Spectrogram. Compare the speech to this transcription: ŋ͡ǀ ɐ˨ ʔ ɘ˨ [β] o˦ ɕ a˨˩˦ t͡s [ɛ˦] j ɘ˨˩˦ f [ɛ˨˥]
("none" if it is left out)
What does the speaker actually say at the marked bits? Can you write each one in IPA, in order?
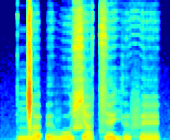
β, ɛ˦, ɛ˨

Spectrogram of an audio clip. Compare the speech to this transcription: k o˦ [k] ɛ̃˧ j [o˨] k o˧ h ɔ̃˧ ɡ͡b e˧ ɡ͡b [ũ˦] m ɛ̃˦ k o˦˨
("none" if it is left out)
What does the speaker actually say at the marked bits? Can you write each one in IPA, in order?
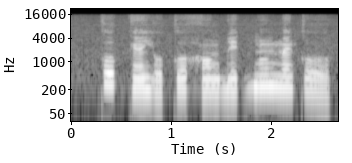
k, o˨, ũ˦

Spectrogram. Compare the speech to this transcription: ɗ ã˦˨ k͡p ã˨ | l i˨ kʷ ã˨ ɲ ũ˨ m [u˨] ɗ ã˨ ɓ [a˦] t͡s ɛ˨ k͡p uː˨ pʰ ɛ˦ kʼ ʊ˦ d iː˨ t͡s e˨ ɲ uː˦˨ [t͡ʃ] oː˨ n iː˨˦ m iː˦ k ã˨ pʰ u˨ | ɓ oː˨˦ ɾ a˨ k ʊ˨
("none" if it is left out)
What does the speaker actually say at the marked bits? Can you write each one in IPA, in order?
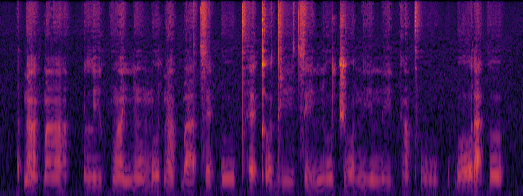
u˦, a˨, t͡ʃ

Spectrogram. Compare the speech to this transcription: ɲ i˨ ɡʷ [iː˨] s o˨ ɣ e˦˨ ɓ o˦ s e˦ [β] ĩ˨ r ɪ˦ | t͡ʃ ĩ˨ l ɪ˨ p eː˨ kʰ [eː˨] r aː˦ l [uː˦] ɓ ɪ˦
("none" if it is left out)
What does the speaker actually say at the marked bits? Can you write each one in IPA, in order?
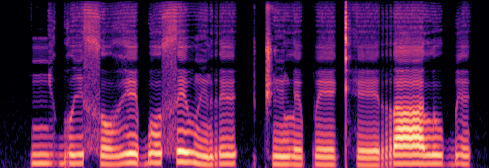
iː˨, β, eː˨, u˦

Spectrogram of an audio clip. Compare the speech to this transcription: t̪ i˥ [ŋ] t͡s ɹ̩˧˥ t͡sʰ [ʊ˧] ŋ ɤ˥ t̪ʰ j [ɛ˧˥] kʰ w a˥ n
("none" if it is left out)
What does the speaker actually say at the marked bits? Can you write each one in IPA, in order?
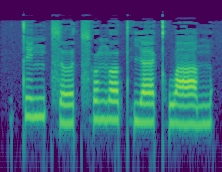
ŋ, ʊ˥, ɛ˥

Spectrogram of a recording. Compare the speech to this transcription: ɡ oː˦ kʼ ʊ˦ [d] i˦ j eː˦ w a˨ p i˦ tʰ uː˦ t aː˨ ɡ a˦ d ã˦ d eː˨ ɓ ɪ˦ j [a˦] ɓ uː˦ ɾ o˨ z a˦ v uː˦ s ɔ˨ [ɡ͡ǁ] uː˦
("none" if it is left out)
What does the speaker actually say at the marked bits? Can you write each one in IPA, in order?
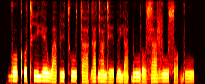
tʰ, a˨, ɡ

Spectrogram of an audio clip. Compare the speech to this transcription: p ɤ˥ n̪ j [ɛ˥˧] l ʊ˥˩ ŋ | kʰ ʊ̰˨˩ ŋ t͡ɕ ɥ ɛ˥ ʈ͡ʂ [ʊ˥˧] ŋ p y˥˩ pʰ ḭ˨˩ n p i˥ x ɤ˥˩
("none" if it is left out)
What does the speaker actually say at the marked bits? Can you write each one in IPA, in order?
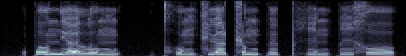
ɛ̰˨˩, ʊ˥˧

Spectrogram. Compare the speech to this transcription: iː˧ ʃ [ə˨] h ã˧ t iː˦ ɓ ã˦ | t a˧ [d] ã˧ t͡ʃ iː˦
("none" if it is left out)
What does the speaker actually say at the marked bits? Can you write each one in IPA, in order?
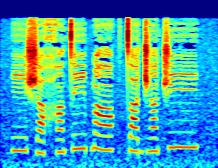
a˨, d͡ʒ

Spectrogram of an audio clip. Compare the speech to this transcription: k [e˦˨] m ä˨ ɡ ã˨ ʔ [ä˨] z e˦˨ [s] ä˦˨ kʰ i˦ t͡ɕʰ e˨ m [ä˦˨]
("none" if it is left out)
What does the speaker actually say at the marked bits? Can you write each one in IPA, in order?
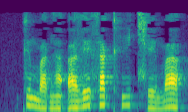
e˦˨, ä˨, s, ä˦˨

